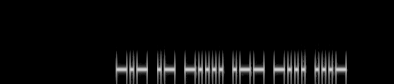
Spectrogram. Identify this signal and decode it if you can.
Morse code, heard as a keyed tone, about 36 wpm, 700 Hz. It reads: KA6WBV
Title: USA Call Signs 35wpm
